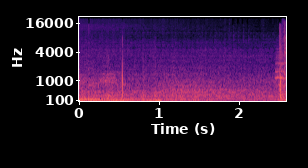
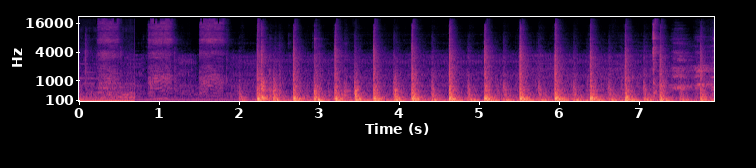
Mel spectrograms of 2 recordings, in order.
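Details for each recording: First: Semi-automatic washing machine after the clothes were rearranged properly in the spin compartment: a steady, even, low rumble of a smoothly running, balanced spin, with the earlier odd noise gone. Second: Semi-automatic washing machine spin basket thumping heavily about twice a second against its housing because clothes were badly arranged in the spin compartment; rearranging the load fixes it.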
